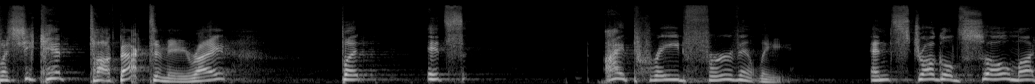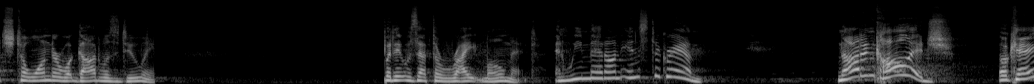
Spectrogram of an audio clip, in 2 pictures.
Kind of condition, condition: setting, large echoing room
